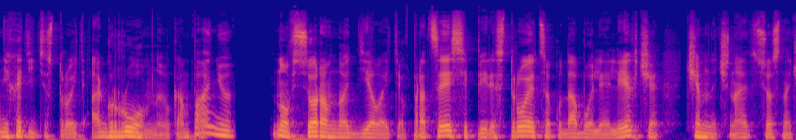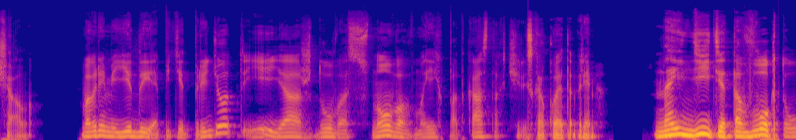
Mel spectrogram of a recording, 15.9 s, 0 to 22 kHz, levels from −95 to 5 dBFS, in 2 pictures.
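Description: Speech clip with a sudden gain jump at 13.24 s, right after "снова в моих подкастах": level and background noise leap together by about 12 dB until 15.74 s, likely an unramped digital gain change, visible as an abrupt waveform step and brighter spectrogram.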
